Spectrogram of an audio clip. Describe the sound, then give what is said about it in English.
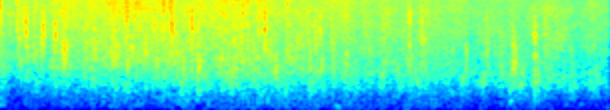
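Steady, dense crackling of paper rustling against a microphone, recorded as raw material for designing fireball sounds; a continuous hissy scratching with small irregular pops throughout, fairly loud and with no voices. “Phase one is like paper on the microphone.”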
